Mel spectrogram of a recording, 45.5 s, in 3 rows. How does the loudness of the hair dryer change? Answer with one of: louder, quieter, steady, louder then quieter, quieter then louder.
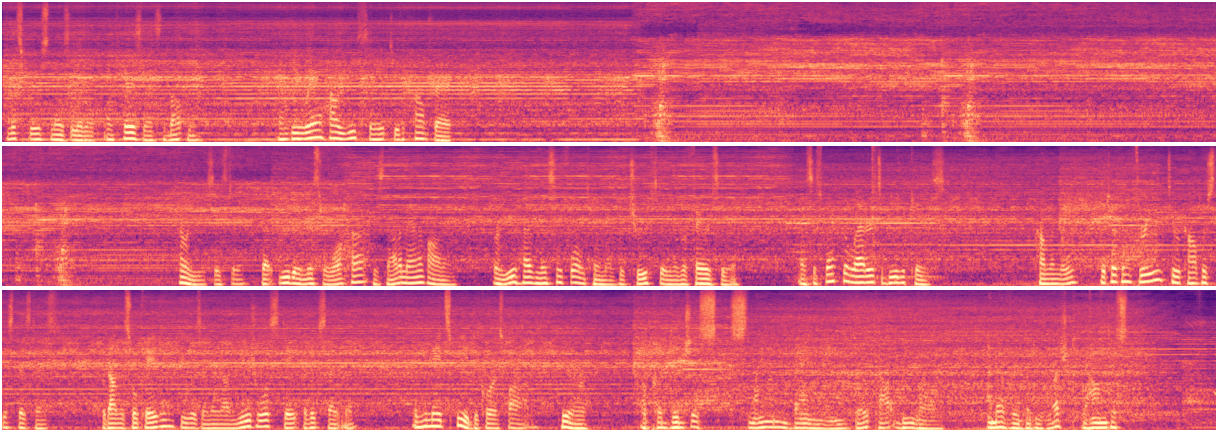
louder.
